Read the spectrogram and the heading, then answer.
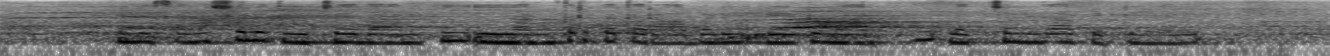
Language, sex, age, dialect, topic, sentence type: Telugu, male, 18-24, Southern, banking, statement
